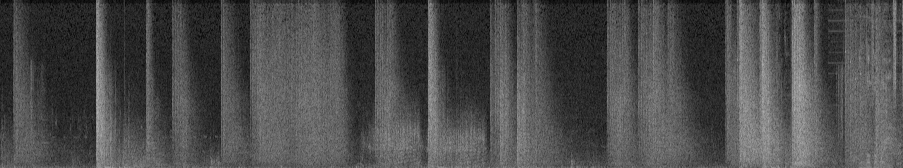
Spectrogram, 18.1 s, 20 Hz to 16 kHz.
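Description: A Combat Mission Normandy battle in France, 1944: a Wolverine tank destroyer against a Panther tank, with loud, repeated heavy gun reports and booms amid continuous small-arms and machine-gun fire.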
